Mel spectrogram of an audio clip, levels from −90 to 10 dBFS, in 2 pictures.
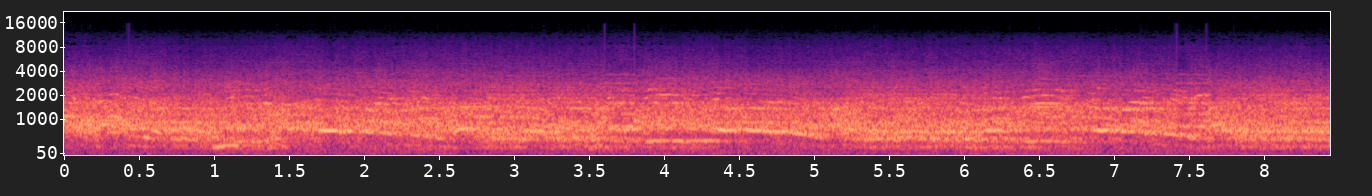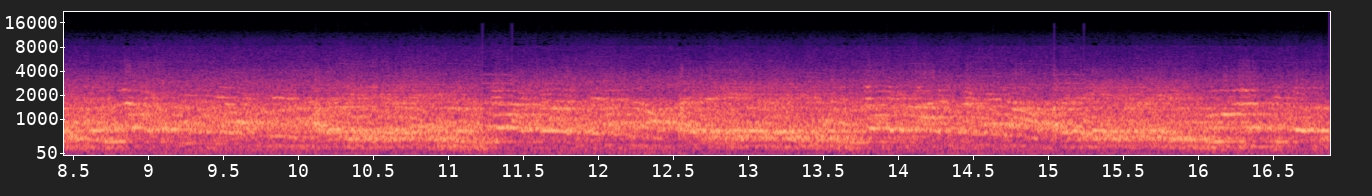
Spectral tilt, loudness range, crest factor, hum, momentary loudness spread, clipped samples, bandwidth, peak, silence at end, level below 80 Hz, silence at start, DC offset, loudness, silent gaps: -5.5 dB/octave; 1 LU; 8 dB; none; 2 LU; under 0.1%; 9.6 kHz; 0 dBFS; 0 s; -42 dBFS; 0 s; under 0.1%; -8 LUFS; none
